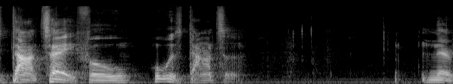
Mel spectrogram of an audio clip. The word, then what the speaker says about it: Dante: at 30 at least if you see a black person and the name that's spelled d a-n-t-e how you not know that's dante bro how you not know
